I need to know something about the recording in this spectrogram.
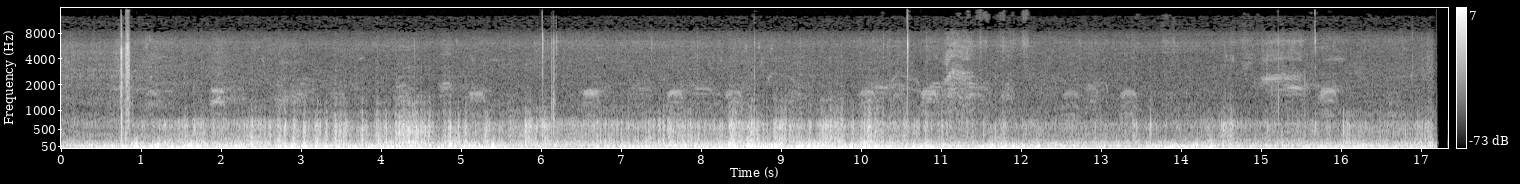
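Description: A wood fire burning under a pan of fish boiling in seawater, with a steady low rumble, a few sharp crackles, and crows cawing repeatedly in the background.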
